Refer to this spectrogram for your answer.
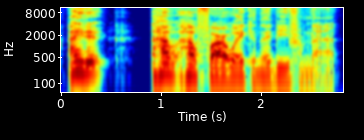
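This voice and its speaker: In casual podcast banter, a congested male co-host speaks in a medium-pitched, sing-song voice at a moderate pace. He rambles profanely, restarts with stammers, and laughs often.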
